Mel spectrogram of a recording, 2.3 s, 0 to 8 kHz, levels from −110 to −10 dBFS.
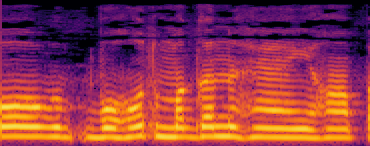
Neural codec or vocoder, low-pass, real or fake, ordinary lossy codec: none; 7.2 kHz; real; MP3, 32 kbps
